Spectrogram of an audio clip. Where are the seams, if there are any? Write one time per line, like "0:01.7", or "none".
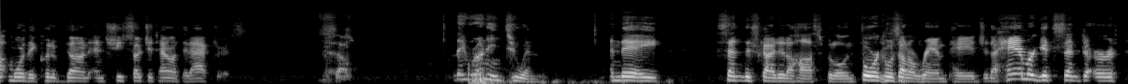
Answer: none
